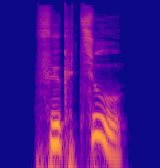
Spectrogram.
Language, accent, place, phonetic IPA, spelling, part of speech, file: German, Germany, Berlin, [ˌfyːk ˈt͡suː], füg zu, verb, De-füg zu.ogg
- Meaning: 1. singular imperative of zufügen 2. first-person singular present of zufügen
